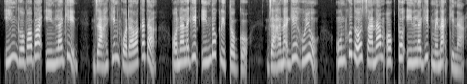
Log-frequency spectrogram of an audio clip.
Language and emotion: Santali, happy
